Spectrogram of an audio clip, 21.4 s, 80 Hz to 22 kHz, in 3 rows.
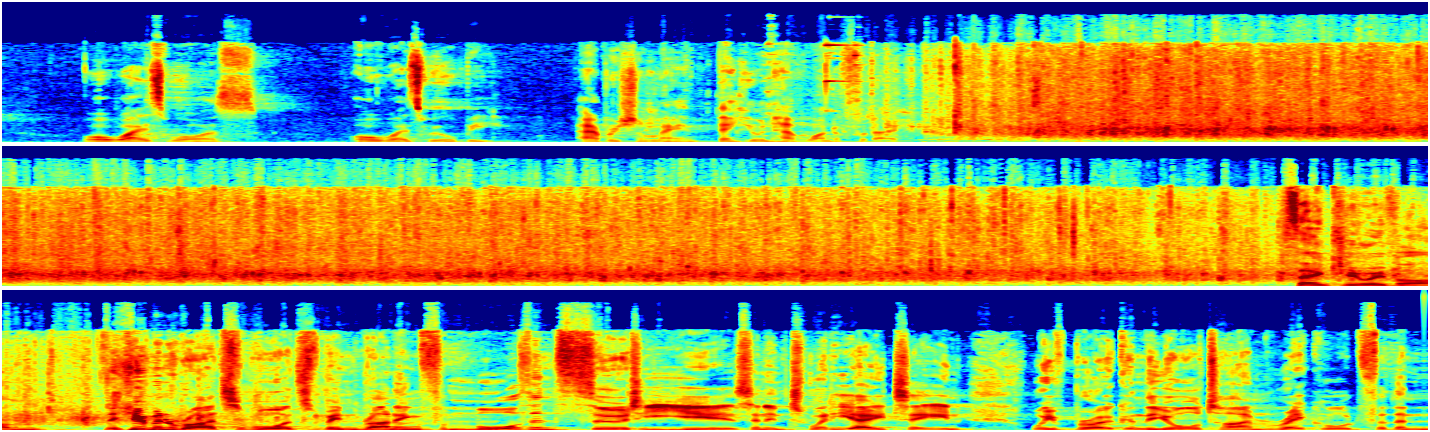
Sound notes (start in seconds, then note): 4.7 applause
